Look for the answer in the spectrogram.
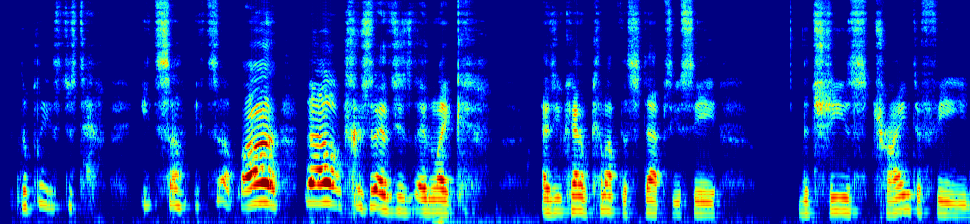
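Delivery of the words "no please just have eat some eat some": soft, high-pitched, softly weeping voice. Narrating the woman who is trying to feed someone, crying softly. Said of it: "kind of like crying softly".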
